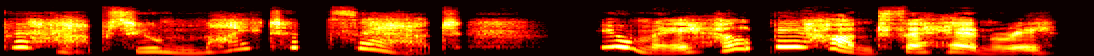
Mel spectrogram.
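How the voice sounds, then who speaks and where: Narrator as a prim society woman, audiobook character, haughty, exasperated, formal diction, raised pitch, lively swoops. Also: unhurried, husky, no echo, studio quality, exaggerated voice. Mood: brisk, disdainful. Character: fussy, haughty English society lady, easily exasperated.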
